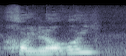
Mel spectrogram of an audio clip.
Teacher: Se hacen breves las terminaciones por excepción, a pesar de que se considere que son diptongos.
